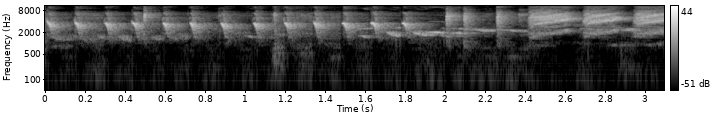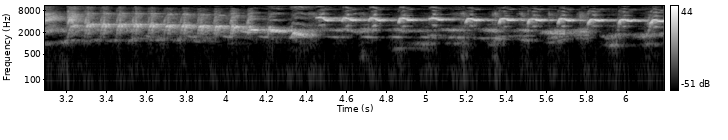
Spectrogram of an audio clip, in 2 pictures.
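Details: White-rumped shama from the Leuser mountain area of Aceh, caught wild in 2010–2011, singing rapid repeated notes, a rattling trill, then a long high, even chattering series.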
